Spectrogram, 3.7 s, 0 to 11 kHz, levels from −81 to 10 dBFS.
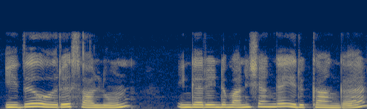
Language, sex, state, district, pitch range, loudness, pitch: Tamil, female, Tamil Nadu, Nilgiris, 220-265 Hz, -12 LUFS, 235 Hz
